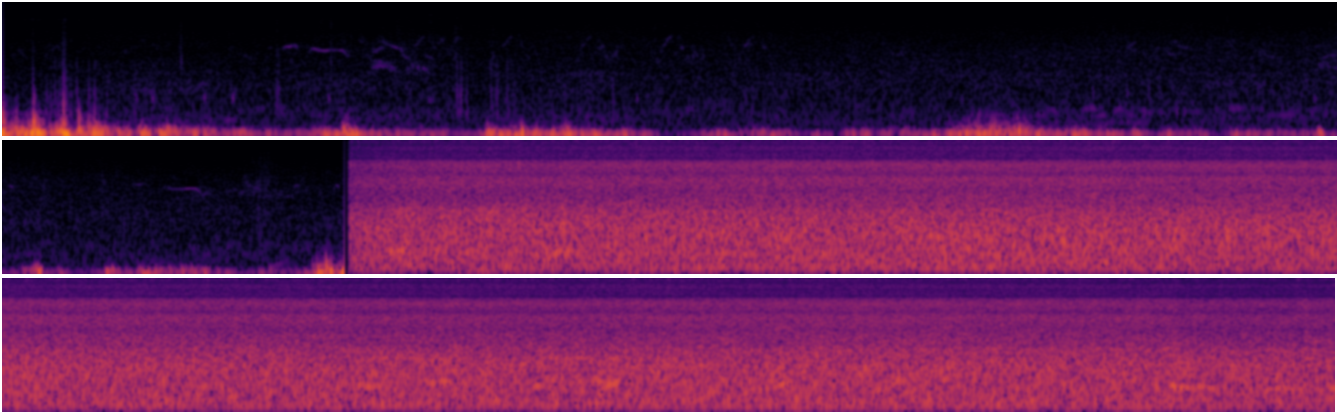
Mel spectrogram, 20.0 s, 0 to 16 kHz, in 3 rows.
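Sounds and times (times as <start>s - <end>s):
floodwater rushing: 8.4s - 20.0s.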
